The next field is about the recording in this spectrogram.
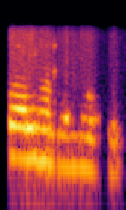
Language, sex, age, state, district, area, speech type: Tamil, female, 30-45, Tamil Nadu, Chennai, urban, conversation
